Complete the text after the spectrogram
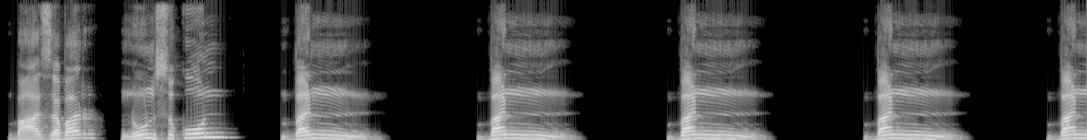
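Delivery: teacher drilling the sound بن; spelling-out demo. Shown as a demonstration. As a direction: spell it out, then repeat بن with a held n. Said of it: "دونوں کی آواز میں".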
